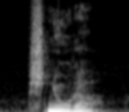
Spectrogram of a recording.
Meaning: cord
- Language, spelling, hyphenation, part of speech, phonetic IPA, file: Czech, šňůra, šňů‧ra, noun, [ˈʃɲuːra], Cs-šňůra.ogg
